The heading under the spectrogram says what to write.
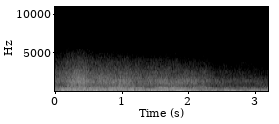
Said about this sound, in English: Talking over, there's an aeroplane.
